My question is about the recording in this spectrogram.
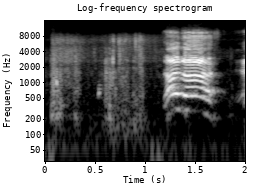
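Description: A man's voice calls out once, loud and short, about a second in, over faint rustling.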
